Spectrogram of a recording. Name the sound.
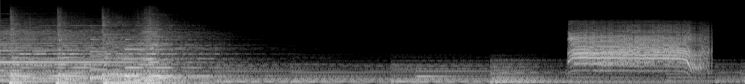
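man screaming in fright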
